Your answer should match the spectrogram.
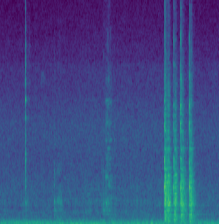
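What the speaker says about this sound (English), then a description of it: "I'm going to mix that up pretty good." A spoon scrapes and clinks against a pot of old-fashioned oats at a truck campsite: a few faint isolated taps, then a quick cluster of four sharp metallic strikes near the end over a quiet outdoor background.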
